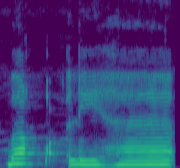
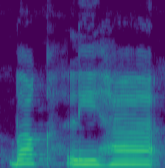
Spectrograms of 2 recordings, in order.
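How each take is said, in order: First: The q sound ends with a small bouncing echo. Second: The q sound stops flat with no echo. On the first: The speaker calls it right. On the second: The speaker calls it wrong.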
